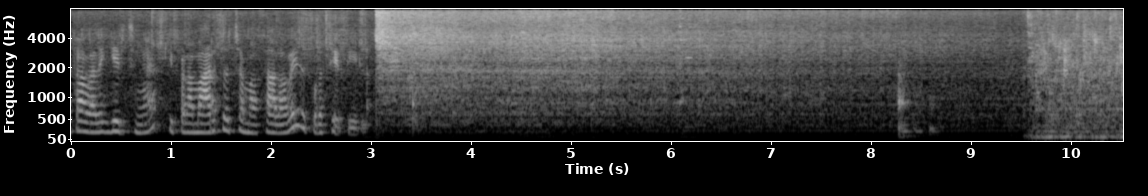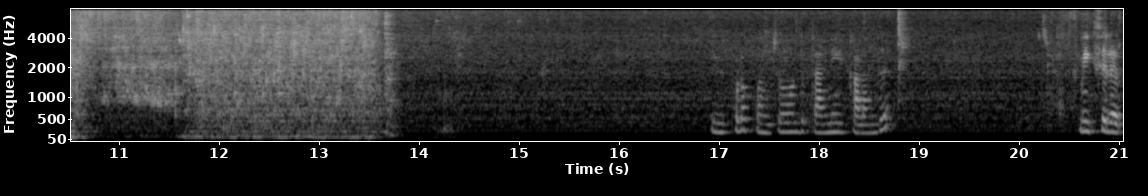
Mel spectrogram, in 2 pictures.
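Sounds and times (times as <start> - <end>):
paste sizzling in hot oil: 0.5 - 8.4
tap water running: 9.5 - 13.8.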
